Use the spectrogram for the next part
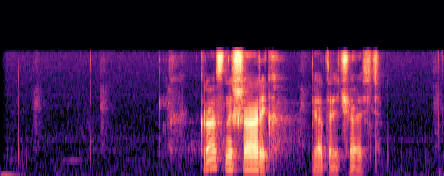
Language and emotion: Russian, sad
